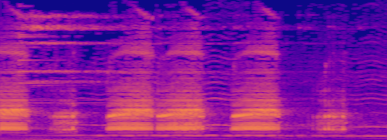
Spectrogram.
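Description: Frogs and toads croak in loud, buzzy bursts, about four pulsing calls in quick succession over a steady background hum, with no one talking.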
